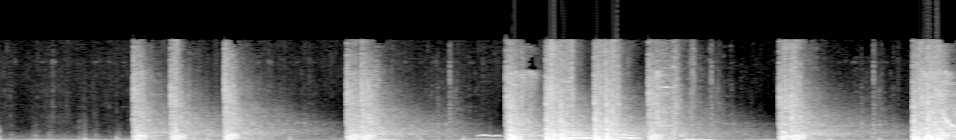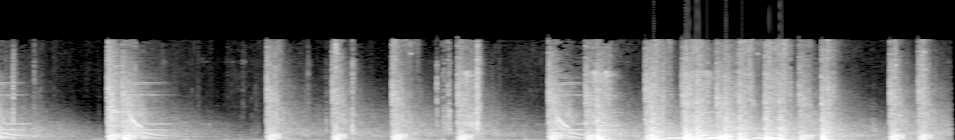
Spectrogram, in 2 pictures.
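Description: Gunshots crack and echo outdoors in rapid bursts.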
